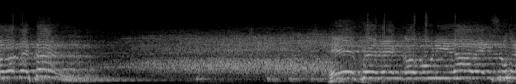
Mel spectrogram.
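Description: A large crowd cheers.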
